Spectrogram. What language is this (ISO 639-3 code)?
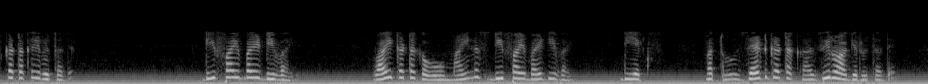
kan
